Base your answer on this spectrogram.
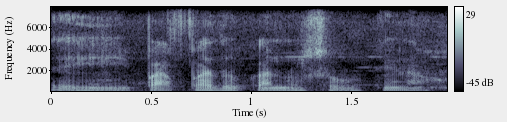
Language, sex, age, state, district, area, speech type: Odia, female, 60+, Odisha, Jagatsinghpur, rural, spontaneous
